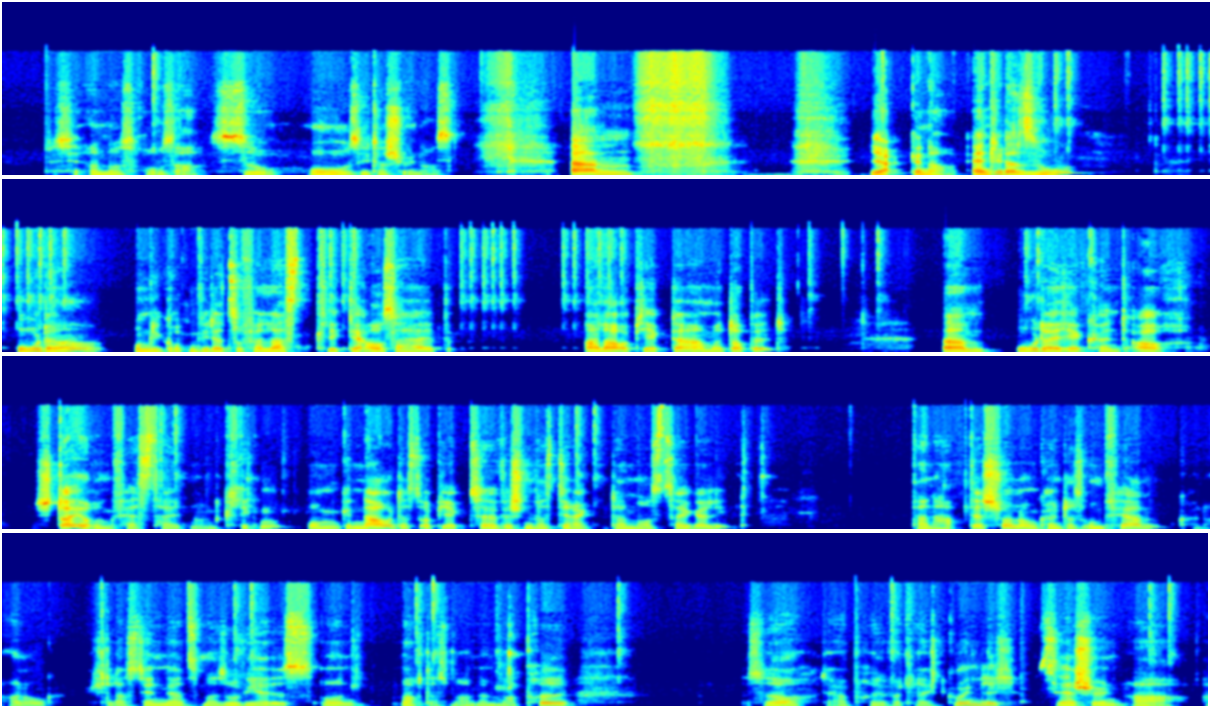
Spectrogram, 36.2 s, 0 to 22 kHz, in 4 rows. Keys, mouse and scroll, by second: 7.9 click, 8.7 click, 11.7 click, 12.7 click, 13.5 click, 15.2 middle click, 16.8 click, 19.3 click, 22.8 ctrl+click, 29.1 click, 30.3 ctrl+click, 32.1-34.3 drag, 35.8 click.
